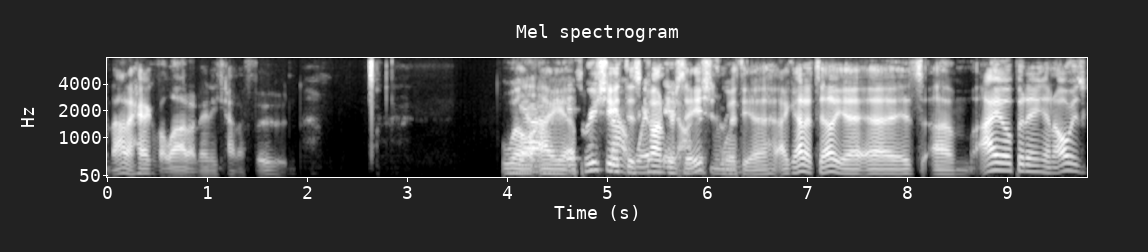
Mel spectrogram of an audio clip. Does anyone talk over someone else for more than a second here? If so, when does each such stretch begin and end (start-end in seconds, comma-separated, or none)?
4.0-6.4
